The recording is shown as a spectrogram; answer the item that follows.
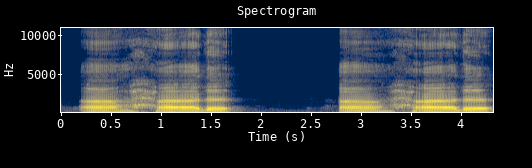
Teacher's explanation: دال کے اوپر قلقلہ ہے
